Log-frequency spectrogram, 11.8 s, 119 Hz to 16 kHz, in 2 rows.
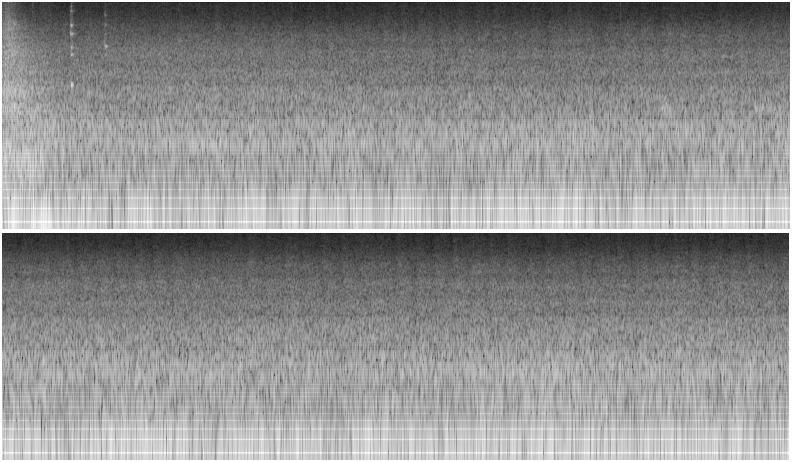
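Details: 1967 Plymouth GTX 440 Mopar V8 with 727 Torqueflite automatic and dual exhaust: catches immediately and holds a steady, even lope without stumbles, ticks or knocks; healthy idle.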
